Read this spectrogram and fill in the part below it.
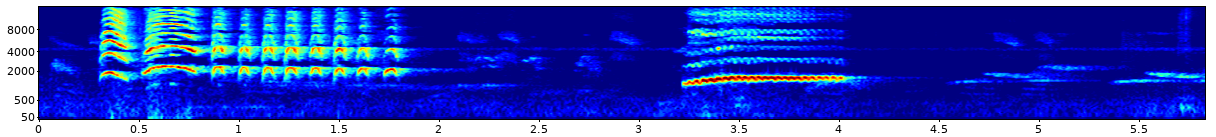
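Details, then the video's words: Laughingthrush in song, a caged bird being trained: a quick rattling series of about a dozen repeated chirps, then a long loud rising whistle held nearly a second, and faint softer notes after. "Khướu hót cực hay, kích bổi hót ngay"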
